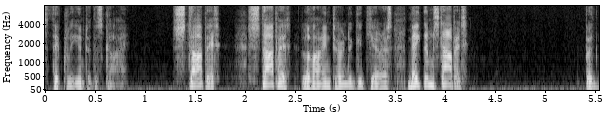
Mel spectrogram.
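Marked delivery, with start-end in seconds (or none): 1.3-2.5 high, desperate cries; shouting. A narrator's reading. Men burning the precious carcass. 3.6-4.2 high, urgent demand; shouting. A narrator's reading. Urging Gutierrez to intervene.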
